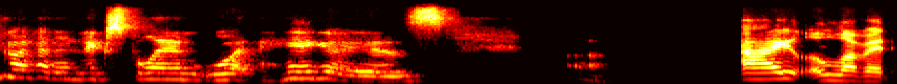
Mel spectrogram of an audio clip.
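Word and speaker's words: hygge: and I was like no it's not pronounced that way like I had to learn to be like hug like it comes from your like throat I it took me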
